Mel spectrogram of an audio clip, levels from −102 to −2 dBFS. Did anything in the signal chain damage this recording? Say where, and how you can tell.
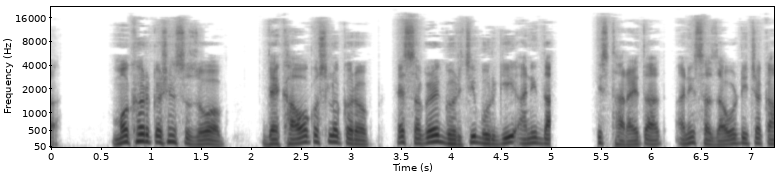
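Yes. Throughout the speech the sound is swirly, smeared and hollow, with blurred consonant attacks, though content extends to about 20.1 kHz. This is generation loss at the codec stage, likely from about seven repeated WMA decode and re-encode passes, consistent with a 128 kbit/s chain, each adding fresh quantisation noise.

From 5.00 to 5.47 s, right after "घरचीं भुरगीं आनी", the audio drops to silence for about 0.47 s, with no room tone, and then resumes mid-flow. This audio dropout to silence points to the capture input failing while the recorder kept writing silence.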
